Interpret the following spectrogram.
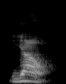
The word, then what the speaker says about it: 要: Yao itu mau. Yao. Nada 4 ya.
